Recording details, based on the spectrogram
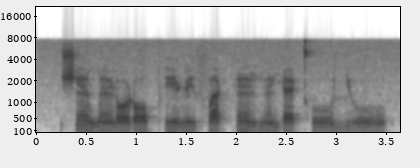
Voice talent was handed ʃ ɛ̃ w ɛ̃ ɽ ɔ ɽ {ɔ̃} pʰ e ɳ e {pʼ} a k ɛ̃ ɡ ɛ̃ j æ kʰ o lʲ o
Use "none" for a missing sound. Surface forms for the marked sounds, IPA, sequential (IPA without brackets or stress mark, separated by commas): ɔ, f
